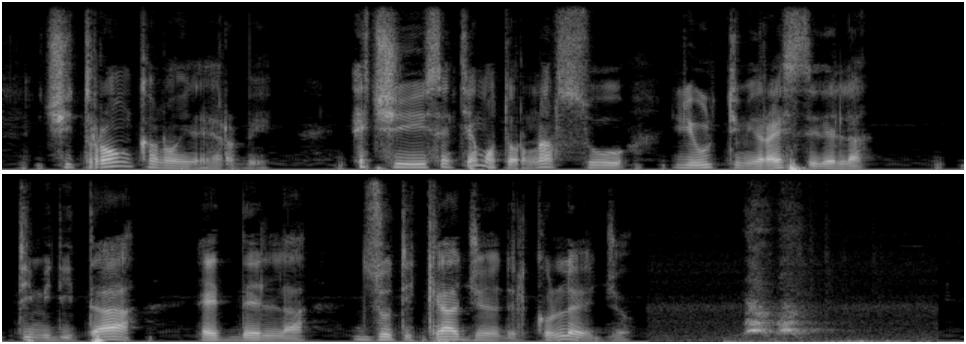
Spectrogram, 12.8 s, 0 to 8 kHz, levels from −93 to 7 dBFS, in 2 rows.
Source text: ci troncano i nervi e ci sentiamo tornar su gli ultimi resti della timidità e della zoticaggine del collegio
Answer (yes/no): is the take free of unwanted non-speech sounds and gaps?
no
